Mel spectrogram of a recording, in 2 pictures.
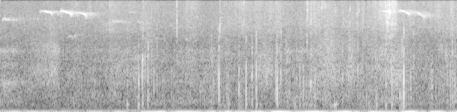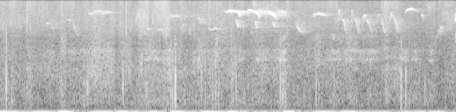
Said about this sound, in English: And I've just come across some donkeys.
